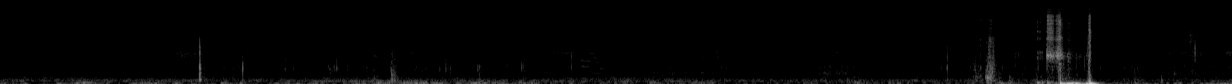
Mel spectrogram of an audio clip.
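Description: Footsteps on a dirt and rock trail: faint, scattered scuffs and ticks over a low rumble, then a brief, much louder noise near the end.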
